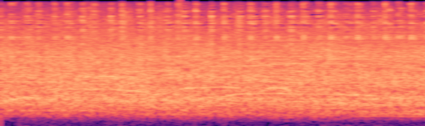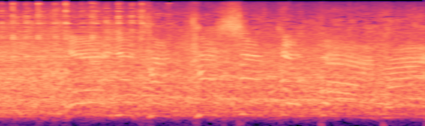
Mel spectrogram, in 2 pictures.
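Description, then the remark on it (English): A packed wrestling arena crowd roars loudly and continuously as a wrestler comes out, a dense wall of cheering and shouting with scattered whoops rising above it, filling the whole stretch without pause. “So Ric Flair's there and the crowd is hot about it, right?”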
